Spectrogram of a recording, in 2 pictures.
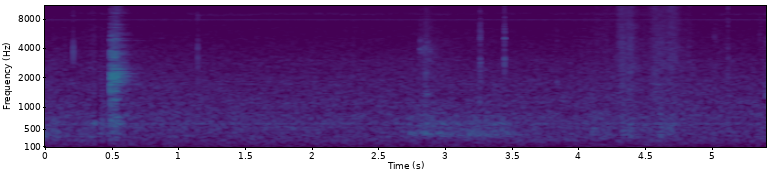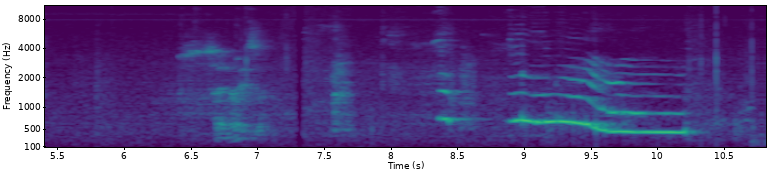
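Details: Husky indoors, eager to play with a rabbit, near-silent at first with faint rustles, then bursts of yips and a long loud wavering howl that slides downward at the end.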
